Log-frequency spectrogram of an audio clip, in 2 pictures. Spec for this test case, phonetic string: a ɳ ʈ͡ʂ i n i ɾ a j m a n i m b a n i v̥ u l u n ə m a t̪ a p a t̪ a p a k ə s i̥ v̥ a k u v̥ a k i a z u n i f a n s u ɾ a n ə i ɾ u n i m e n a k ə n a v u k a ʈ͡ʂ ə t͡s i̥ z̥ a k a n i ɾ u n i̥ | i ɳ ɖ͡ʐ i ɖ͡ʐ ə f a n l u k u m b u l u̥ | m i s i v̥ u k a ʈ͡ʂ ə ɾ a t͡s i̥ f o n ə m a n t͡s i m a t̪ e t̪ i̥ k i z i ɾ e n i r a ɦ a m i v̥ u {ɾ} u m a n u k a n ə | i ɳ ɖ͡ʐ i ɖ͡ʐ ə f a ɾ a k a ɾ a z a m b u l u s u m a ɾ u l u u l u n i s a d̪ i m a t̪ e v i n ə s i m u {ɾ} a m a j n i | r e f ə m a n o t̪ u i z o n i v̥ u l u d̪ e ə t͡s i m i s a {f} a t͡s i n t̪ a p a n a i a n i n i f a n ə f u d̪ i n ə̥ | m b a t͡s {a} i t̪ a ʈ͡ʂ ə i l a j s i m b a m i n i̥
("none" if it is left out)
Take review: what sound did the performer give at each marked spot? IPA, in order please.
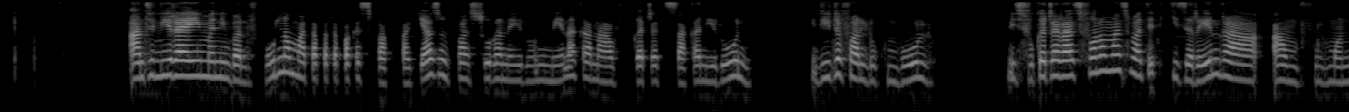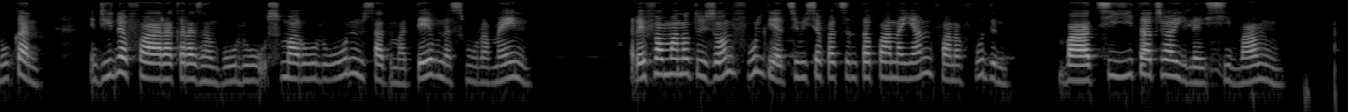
l, ɾ, f, i

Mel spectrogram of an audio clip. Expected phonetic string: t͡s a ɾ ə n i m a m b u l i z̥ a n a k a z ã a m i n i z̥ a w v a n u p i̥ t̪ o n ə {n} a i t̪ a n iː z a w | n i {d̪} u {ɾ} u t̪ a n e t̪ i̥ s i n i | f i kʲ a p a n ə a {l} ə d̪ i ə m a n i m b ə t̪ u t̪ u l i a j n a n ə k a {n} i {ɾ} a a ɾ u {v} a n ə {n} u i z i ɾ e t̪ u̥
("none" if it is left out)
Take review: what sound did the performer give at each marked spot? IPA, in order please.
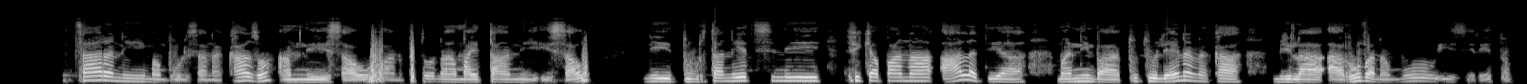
m, d̪, ɾ, l, m, l, v, m

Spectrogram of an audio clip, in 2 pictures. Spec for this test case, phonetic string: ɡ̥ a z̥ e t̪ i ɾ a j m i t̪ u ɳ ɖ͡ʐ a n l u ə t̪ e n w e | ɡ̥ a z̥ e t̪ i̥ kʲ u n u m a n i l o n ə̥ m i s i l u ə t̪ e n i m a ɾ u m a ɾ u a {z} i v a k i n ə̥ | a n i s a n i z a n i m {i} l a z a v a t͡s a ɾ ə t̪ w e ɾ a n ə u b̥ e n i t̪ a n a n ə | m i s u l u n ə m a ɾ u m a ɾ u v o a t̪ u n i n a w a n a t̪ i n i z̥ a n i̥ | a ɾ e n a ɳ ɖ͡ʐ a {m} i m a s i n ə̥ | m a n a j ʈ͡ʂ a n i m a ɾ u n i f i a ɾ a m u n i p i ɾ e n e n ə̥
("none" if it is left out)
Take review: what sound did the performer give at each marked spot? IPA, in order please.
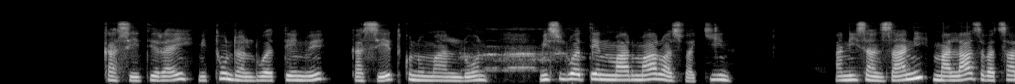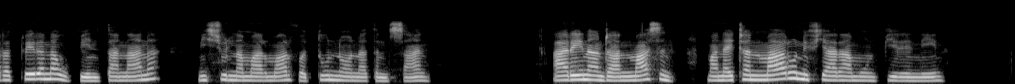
z, a, n

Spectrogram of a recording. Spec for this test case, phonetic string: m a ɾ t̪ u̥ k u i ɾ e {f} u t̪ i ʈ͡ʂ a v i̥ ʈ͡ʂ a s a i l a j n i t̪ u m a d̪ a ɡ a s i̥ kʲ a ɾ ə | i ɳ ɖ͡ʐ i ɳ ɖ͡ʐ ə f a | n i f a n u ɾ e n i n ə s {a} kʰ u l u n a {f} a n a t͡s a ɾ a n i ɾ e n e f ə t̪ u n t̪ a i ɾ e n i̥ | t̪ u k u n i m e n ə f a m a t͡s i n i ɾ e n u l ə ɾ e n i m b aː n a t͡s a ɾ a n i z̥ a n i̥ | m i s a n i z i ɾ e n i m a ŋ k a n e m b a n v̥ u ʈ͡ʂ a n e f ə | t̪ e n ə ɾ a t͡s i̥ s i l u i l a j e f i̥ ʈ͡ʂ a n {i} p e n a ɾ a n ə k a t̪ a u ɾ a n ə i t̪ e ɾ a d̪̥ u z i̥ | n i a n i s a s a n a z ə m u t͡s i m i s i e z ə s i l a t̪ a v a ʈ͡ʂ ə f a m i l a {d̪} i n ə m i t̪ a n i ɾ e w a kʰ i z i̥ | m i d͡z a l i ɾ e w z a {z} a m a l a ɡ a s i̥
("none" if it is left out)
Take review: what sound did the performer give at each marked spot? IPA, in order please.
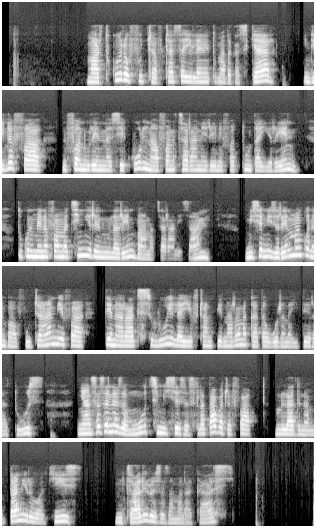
f, e, f, i, d̪, z

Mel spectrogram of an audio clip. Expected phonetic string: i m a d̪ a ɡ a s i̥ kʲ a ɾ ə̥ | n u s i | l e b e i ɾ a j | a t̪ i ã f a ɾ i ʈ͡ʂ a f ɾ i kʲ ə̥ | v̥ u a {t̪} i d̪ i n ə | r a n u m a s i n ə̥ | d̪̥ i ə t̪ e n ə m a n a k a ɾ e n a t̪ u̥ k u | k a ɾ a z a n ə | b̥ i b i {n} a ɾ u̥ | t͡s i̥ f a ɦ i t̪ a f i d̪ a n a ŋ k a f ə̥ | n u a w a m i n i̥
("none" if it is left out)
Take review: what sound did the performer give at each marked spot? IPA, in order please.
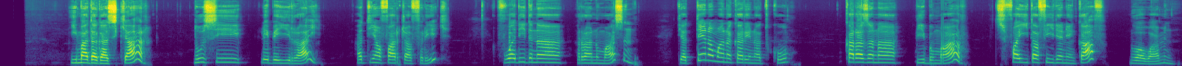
d̪, m

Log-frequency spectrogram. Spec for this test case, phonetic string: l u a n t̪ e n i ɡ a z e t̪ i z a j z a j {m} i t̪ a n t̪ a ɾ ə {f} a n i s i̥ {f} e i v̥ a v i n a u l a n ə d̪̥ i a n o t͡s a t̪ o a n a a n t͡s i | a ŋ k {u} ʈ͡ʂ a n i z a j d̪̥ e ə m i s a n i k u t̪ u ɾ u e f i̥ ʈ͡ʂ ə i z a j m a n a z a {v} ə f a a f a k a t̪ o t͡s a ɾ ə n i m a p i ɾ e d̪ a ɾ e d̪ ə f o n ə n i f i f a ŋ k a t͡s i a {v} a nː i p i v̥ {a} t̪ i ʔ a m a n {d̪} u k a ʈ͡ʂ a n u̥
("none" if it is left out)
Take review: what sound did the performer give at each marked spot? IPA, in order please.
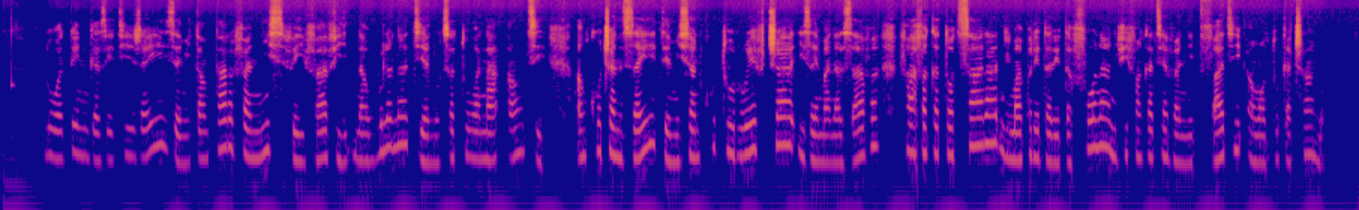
m, f, v, o, v, v, a, t̪

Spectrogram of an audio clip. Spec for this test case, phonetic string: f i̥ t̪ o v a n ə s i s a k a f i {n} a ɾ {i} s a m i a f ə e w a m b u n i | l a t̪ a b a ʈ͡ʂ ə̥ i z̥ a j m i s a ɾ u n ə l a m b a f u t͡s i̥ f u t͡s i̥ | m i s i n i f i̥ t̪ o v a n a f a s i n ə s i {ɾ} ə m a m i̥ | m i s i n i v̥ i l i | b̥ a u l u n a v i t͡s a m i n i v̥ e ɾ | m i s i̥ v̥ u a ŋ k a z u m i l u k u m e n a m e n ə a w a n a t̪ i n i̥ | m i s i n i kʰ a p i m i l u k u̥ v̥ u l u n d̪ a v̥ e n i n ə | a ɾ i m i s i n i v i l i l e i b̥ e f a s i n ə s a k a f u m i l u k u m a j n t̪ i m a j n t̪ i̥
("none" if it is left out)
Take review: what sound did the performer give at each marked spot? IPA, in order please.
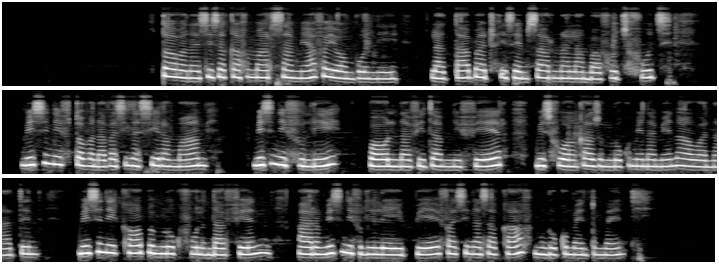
m, i, ɾ

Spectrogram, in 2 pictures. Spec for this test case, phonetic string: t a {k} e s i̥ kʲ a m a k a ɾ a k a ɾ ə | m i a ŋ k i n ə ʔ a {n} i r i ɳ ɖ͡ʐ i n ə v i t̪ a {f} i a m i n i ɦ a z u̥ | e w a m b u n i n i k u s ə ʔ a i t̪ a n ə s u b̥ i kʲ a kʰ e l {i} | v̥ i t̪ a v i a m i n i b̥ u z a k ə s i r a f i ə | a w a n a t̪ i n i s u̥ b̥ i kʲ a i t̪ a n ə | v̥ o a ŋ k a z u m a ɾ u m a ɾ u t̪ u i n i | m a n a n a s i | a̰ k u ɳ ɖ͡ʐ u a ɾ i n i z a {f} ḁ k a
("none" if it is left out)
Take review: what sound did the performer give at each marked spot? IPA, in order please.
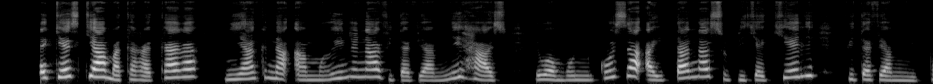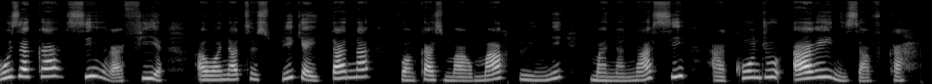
k, m, v, i, v

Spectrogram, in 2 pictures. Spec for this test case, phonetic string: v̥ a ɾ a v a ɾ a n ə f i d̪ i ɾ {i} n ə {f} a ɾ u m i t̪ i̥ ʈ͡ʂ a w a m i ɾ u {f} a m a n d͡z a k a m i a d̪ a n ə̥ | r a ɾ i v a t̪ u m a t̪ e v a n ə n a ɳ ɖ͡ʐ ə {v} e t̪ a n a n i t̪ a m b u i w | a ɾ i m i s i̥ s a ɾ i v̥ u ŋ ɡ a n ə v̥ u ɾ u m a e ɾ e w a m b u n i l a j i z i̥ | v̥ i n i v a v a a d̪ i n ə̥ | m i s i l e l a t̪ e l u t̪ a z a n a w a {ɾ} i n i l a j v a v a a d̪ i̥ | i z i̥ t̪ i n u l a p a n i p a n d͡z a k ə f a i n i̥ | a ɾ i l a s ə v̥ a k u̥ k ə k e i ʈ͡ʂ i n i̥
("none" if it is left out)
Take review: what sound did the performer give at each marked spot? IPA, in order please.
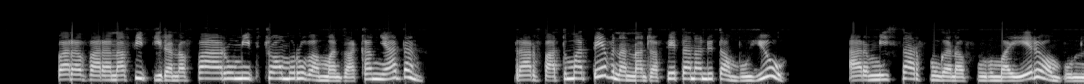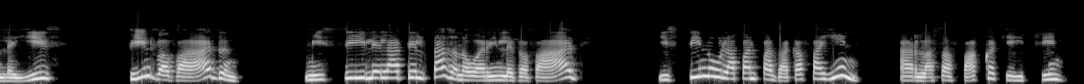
a, f, v, f, ɾ

